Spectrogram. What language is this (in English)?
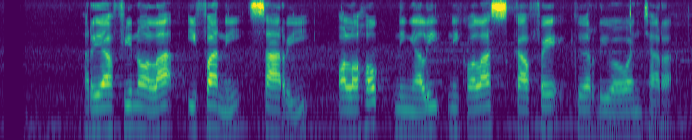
Sundanese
